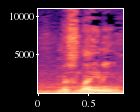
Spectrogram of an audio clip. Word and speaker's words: Maslany: Tatiana Maslany, Miss Laney, that's how you say it, I'm sorry.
